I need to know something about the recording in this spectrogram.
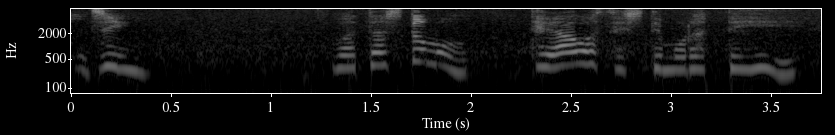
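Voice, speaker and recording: Very high-pitched, sweet girlish heroine. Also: lively intonation, moderate pace, a little hiss or hum. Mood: earnest pleading. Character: sweet, earnest, cheerful young martial-artist girl. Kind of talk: Japanese video game cutscene acting.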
